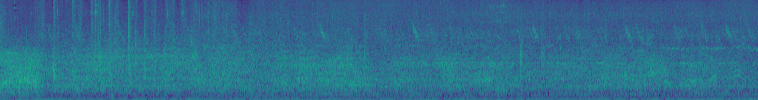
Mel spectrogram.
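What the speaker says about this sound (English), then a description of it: "He's going to be heading out to the training track for an easy jog this morning." A racehorse colt jogs on a training track at Hollywood Park, its hoofbeats a steady, soft clip-clop set in an outdoor bed of wind and ambient noise, with faint talk present throughout.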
